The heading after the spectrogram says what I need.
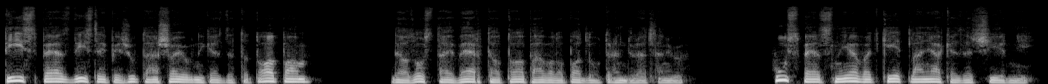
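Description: Husky-voiced man reading a story. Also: on the low side, mellow, no room sound. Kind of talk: first-person story reading.

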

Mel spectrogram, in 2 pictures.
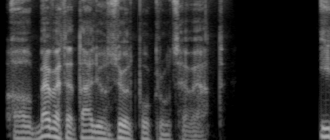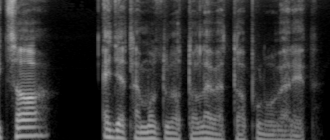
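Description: A man reading a first-person story aloud in a plain, even storytelling manner. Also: fairly low pitch, breathy edge, no room sound, clean studio sound. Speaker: narrator.

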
